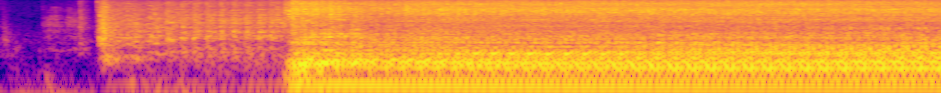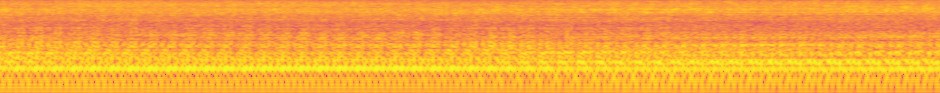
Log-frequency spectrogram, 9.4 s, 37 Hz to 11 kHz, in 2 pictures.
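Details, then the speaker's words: Ford Shelby F150 V8 with newly installed long-tube headers: after crank and start, a loud idle with a sharp, rapid puffing tick at every pulse. It is an exhaust leak at the header flange because the supplied gasket suits the stock exhaust port; the fix is a gasket or welded V-band. "so let's get this truck started um sounds pretty dope besides the exhaust leak"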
